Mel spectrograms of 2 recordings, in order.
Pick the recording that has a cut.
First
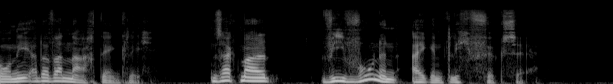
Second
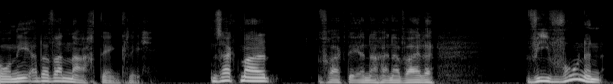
first; 1 cut; at 3.1 s

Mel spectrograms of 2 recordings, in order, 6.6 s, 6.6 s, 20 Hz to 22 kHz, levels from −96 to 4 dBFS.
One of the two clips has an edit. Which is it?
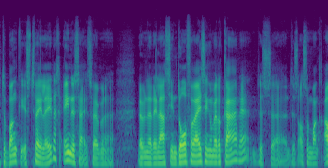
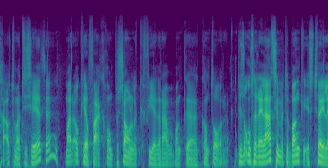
second; 2 cuts; at 1.1 s, 4.6 s

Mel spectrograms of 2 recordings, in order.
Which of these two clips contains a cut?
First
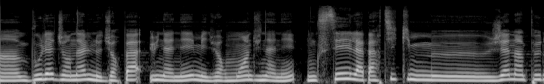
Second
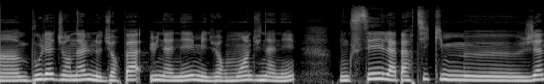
first; 1 cut; at 3.0 s

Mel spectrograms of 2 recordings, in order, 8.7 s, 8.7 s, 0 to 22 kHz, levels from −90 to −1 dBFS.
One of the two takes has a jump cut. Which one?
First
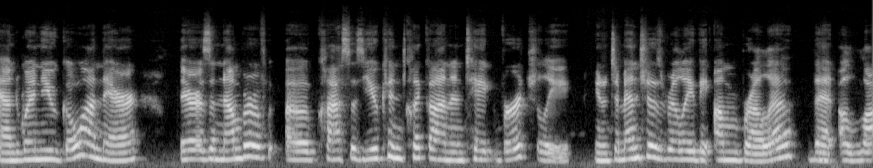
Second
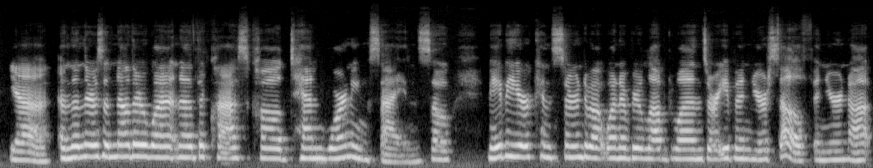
first; 2 cuts; at 4.0 s, 5.8 s

